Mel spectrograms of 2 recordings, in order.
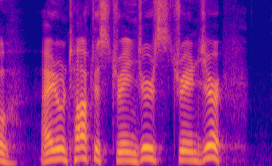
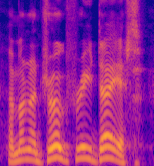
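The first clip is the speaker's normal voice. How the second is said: ordinary delivery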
